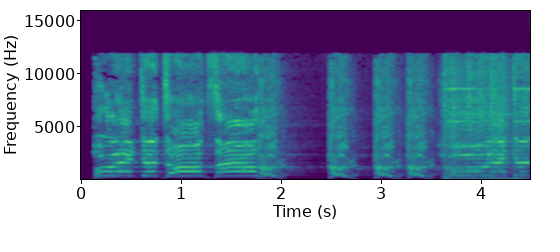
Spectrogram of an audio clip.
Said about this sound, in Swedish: som ni hörde där, Who Let The Frogs Out. Ja. Denna fantastiska jingel.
